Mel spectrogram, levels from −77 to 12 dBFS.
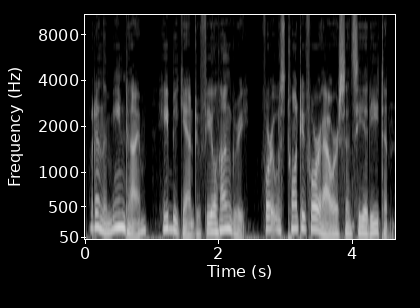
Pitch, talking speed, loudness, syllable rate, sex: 125 Hz, 245 wpm, -15 LUFS, 6.1 syllables/s, male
